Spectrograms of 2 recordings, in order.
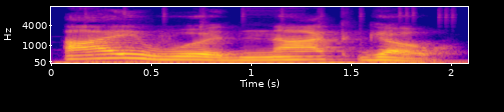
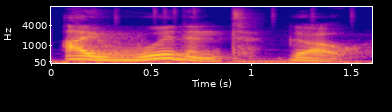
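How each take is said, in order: First: Would not is said as two full words. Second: Would not is said as one contracted word. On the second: "Reduzir na negativa"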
